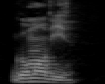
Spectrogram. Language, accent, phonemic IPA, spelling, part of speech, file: French, France, /ɡuʁ.mɑ̃.diz/, gourmandise, noun, LL-Q150 (fra)-gourmandise.wav
- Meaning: 1. delicacy (a pleasing food) 2. culinary taste; joie de manger 3. gluttony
